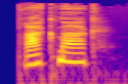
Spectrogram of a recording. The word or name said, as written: brakmark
